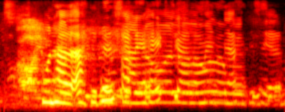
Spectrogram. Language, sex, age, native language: Icelandic, female, 13, Icelandic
